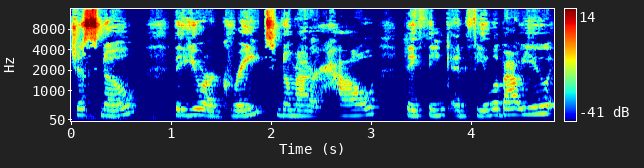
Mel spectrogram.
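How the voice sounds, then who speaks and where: Loud, bright and sharp in tone, a woman speaks at medium pitch with ordinary pitch variation. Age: 30s. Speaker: human design and breath work coach. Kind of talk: casual chat.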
